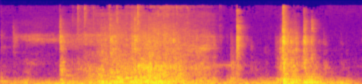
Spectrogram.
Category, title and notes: Sound effects > Objects / House appliances
Recorded a closing hotel closet door using my phone. This sound works best for manual doors rather than automatic doors, but it's your call.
